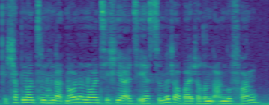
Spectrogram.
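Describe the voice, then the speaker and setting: A woman, a social worker, telling her story calmly in a promo video testimonial. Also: medium pitch, fast talker. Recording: music bed under voice.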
